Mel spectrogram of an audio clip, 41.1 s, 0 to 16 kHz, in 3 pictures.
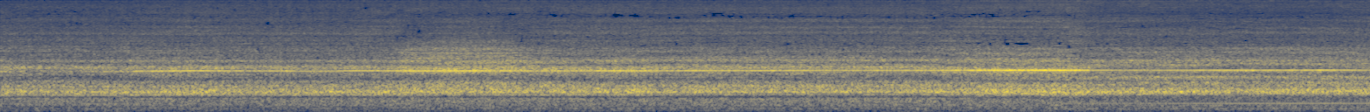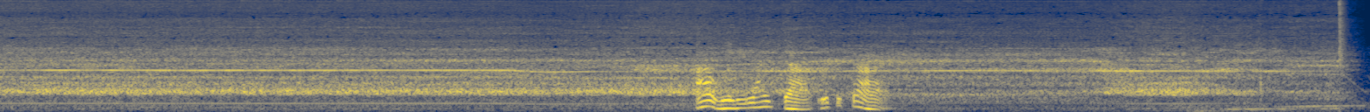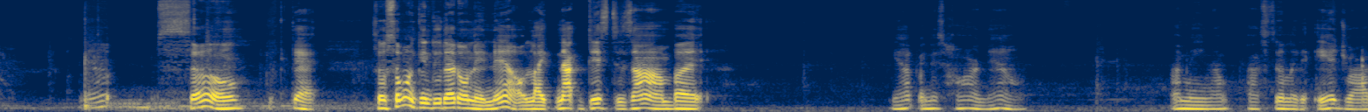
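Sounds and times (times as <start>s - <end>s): electric dryer blowing with whine: 0.0s - 32.7s
low hum: 26.0s - 31.7s.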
